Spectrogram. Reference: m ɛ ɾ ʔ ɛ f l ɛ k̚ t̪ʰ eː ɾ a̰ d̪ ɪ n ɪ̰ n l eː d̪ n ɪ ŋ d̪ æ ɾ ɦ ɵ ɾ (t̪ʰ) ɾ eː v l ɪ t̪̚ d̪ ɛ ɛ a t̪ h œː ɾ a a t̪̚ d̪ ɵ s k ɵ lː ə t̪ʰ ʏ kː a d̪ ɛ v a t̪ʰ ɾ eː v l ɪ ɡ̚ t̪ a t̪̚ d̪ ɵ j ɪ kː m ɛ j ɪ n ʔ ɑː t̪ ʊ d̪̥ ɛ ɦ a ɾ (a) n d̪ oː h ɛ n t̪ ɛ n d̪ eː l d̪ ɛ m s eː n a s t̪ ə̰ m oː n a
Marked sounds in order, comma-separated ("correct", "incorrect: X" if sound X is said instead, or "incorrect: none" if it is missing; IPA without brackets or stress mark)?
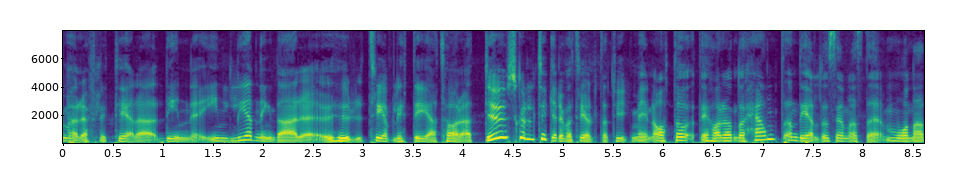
correct, incorrect: ɛ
